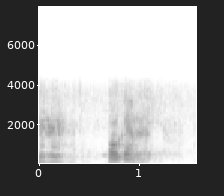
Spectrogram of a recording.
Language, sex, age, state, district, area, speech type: Telugu, male, 18-30, Telangana, Hanamkonda, rural, conversation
